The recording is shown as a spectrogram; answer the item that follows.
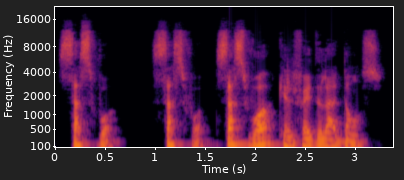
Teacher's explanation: At natural speed that you hear it, the (e in se) sound disappears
